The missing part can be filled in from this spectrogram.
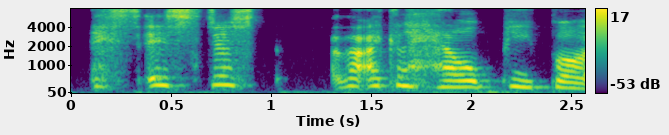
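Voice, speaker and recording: A woman speaks with a Dutch accent. Her intonation is fairly even, and the background is quiet. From Netherlands. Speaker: award winner, digital skills trainer. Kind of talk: interview. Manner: halting.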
